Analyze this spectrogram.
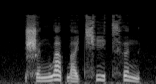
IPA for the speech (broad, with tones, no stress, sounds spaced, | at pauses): ʂ ə˧˥ n w ä˥˩ p w a˩ ɪ̯ t͡ɕʰ i˥˧ t͡sʰ ə˥˩ n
